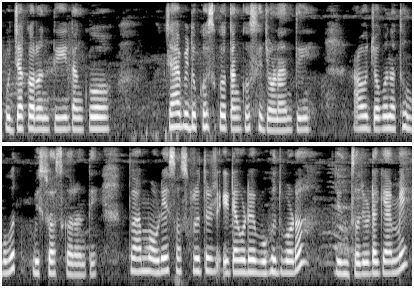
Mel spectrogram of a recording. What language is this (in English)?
Odia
